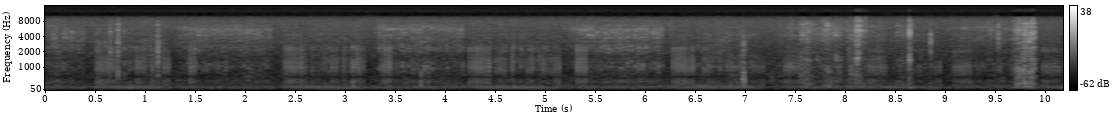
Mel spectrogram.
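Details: Pandy, a female pet cat described as a loud purrer, purring while massaged on a satin pillow: a steady low rumble swelling and easing with each breath, under soft swishing rubs of fabric and a few light taps.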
